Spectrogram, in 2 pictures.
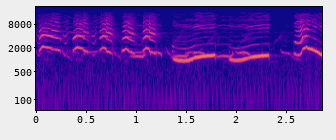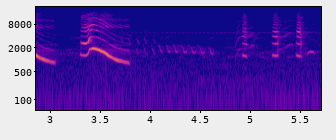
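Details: White-cheeked laughingthrush in a morning song duel with wild birds, quick chattering whistled notes, a long rising whistle, two loud descending slurs, then faint rapid twittering.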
